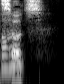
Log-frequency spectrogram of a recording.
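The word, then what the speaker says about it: Calçots: Aber zu Kalkotz. Die ich jetzt aber nicht richtig ausspreche, oder? Wie werden die ausgesprochen? – Calzots.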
